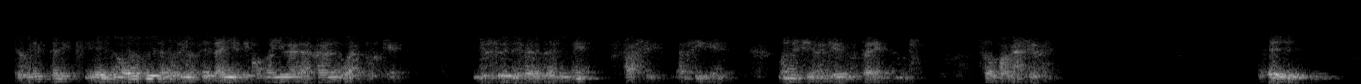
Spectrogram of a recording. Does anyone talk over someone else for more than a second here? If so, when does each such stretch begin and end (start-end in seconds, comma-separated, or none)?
0.9-2.1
